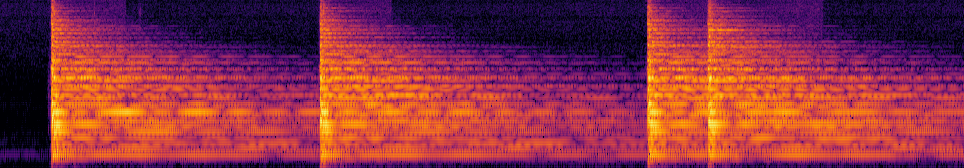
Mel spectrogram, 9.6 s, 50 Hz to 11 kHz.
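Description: Piano chords voicing the Nathan AirChime P5A five-chime train horn, four loud sustained struck chords with long ringing decay, the last two close together, played alone.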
